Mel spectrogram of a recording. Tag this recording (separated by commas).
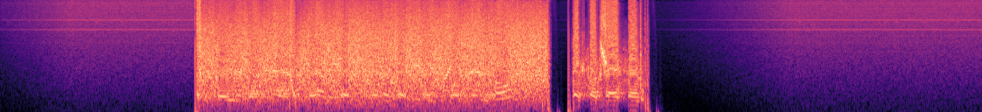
Aircraft, airplane, Vehicle, Speech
